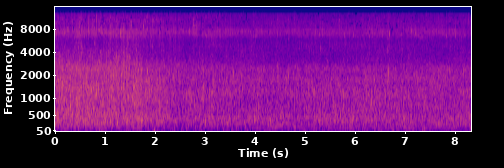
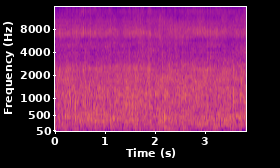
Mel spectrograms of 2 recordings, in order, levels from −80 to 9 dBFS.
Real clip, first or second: first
